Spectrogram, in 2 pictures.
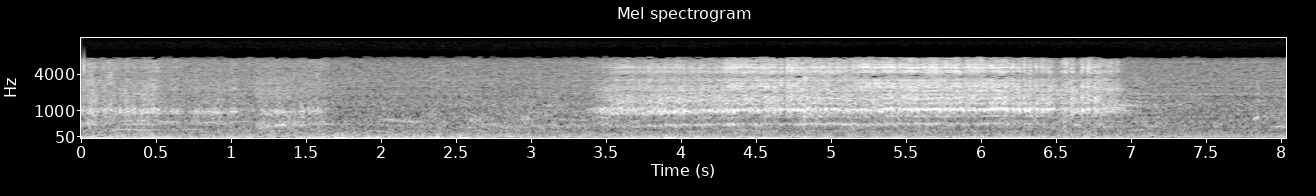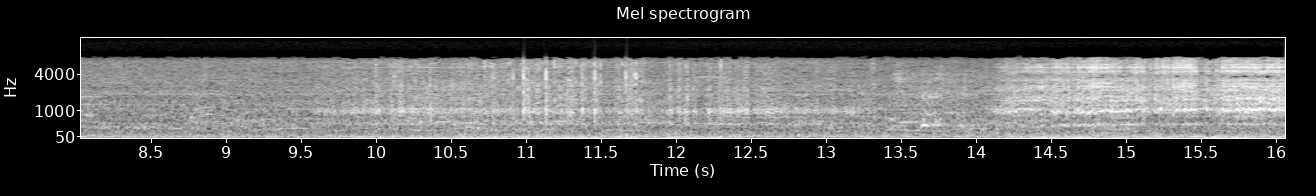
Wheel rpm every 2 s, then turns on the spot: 10, 10, 60, 30, 10, 20, 10, 50.
0-2 10-12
